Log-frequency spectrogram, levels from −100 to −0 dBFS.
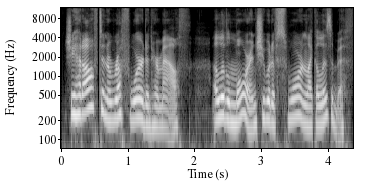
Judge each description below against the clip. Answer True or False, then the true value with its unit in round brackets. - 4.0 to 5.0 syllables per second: False (6.0 syllables/s)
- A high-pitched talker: True (205 Hz)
